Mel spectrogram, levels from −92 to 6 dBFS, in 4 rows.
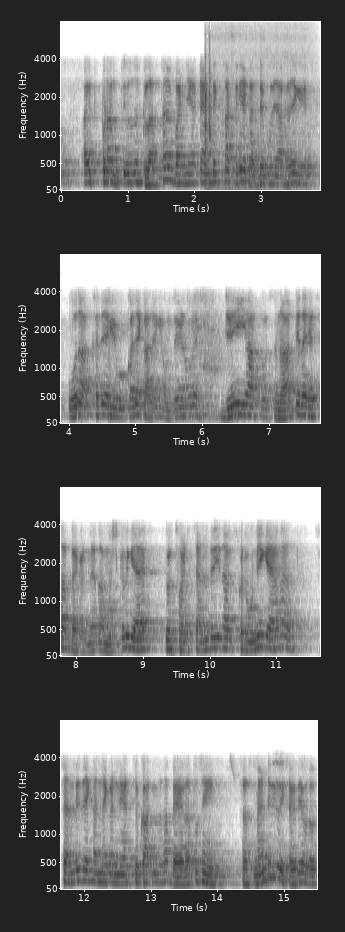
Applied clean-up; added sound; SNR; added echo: none; Printer; 9 dB; reverberation time 1.0 s.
